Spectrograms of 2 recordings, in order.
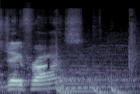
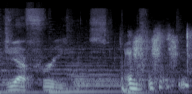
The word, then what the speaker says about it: Jeffries: to pronounce this stuff it's jeffries jfr yz which is i can understand why you would think that's jay fries but it's live it's jeffrey's jefferson freeze danny freeze jeff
